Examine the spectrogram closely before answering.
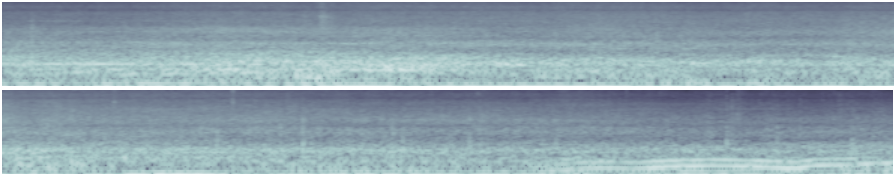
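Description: Car tyres hiss by on a wet street.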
